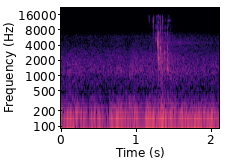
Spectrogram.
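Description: Near silence: low room hum, with one faint, brief sound a little past halfway.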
